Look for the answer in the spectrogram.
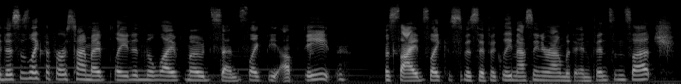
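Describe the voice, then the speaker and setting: A woman's voice: medium pitch, a bit bright. A woman streaming a life simulation game with casual, rambling commentary, chatting to viewers and to the game's characters.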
